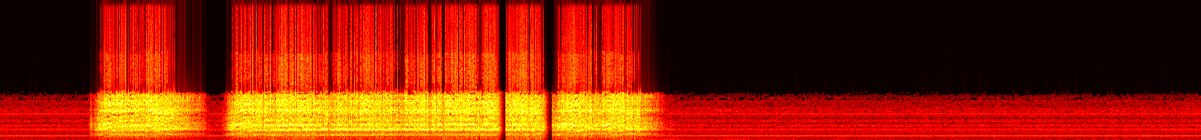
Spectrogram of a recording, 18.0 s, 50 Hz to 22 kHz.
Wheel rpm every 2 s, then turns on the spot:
40, 60, 220, 230, 160, 30, 0, 0, 0.
none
